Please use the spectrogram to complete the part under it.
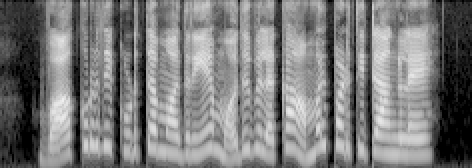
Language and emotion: Tamil, surprised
